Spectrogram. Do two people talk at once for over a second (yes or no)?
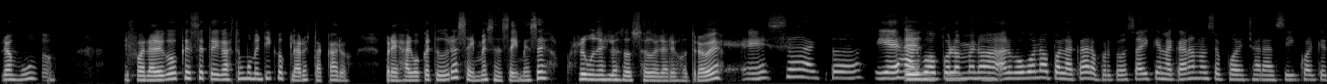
no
